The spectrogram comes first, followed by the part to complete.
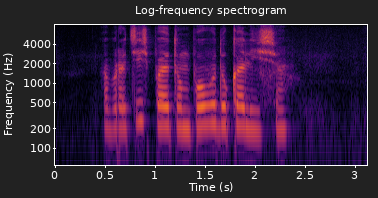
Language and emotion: Russian, neutral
